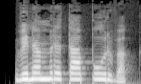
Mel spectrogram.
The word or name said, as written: विनम्रतापूर्वक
